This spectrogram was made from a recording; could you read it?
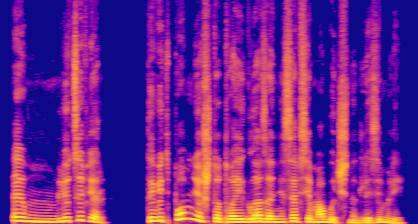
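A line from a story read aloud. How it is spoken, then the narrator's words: Innocent tone. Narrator (Russian): невинным тоном поинтересовалась я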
